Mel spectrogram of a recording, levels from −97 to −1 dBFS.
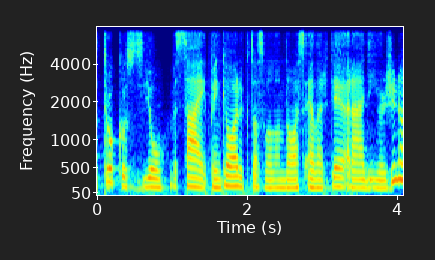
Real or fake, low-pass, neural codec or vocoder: fake; 7.2 kHz; codec, 16 kHz, 0.5 kbps, X-Codec, HuBERT features, trained on LibriSpeech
